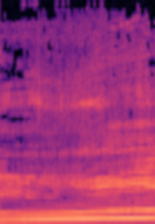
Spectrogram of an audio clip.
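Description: A single sustained synthesizer note in a happy hardcore track, bright and buzzy. It swoops up sharply at its start, then climbs slowly and steadily in pitch, with no beat under it.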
